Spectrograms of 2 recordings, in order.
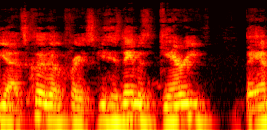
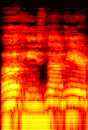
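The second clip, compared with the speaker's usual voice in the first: play-acted bored, dismissive, eye-rolling indifference; 3 semitones higher than usual. Retelling how the family says the scene: imitating eye-rolling indifference. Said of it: "saying it as almost like they're rolling their eyes".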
